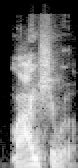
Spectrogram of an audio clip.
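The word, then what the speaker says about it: מעשר: You find this in the book of numbers 18 21 the book of Malachi 3:8-10 means 10th in Hebrew and it's pronounced misher.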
